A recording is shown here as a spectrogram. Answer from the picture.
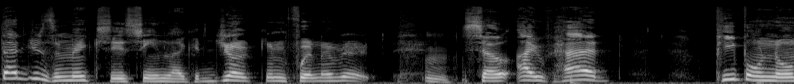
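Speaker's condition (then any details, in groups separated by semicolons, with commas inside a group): Cerebral palsy; says cannot do voices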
